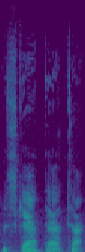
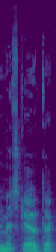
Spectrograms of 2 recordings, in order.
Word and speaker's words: Muscatatuck: I think of a cat, Muscatatuck.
